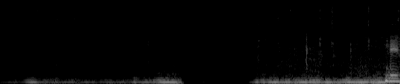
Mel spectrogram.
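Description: Computer keyboard typing: light, scattered key clicks over a steady low electrical hum, which cuts out briefly about two seconds in.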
